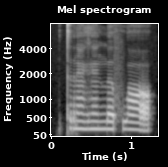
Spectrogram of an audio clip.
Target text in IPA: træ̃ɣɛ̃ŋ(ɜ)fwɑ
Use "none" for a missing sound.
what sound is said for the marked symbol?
ɜ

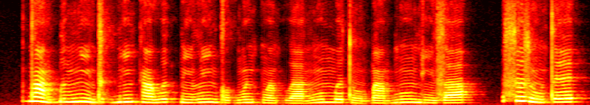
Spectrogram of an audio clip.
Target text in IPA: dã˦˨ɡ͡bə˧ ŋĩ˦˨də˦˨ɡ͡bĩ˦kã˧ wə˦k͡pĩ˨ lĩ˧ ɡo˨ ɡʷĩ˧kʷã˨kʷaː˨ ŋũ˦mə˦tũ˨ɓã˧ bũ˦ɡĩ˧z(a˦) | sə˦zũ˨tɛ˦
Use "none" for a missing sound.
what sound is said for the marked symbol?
a˦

